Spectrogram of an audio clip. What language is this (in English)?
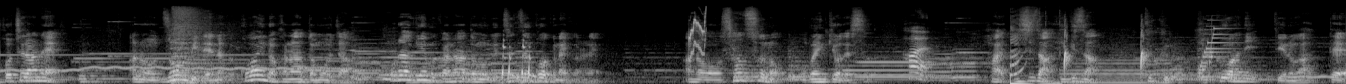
Japanese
